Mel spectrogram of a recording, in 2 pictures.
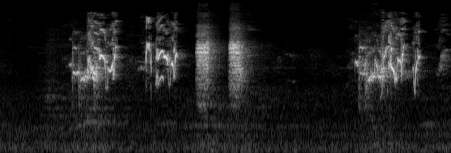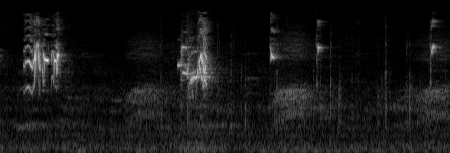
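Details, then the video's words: Pet lovebirds chirping while they play: runs of rapid, piercing high notes in two busy groups, then softer scattered chirps and low murmurs toward the end. "Lovebirds playing & Chirping sounds"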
